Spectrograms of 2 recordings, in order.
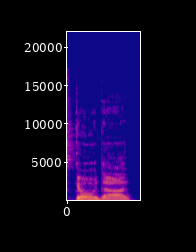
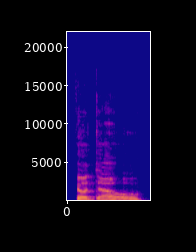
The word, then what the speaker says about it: Godot: Godot is a free and fully open source game engine that I pronounced this Godot when I first saw it. Good to know that it's actually called Godot?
